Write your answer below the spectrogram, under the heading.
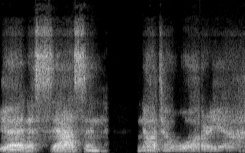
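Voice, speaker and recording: A man's put-on character voice, raspy, at a medium pitch and a fairly slow pace. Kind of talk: non-traditional elf voice. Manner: dark.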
